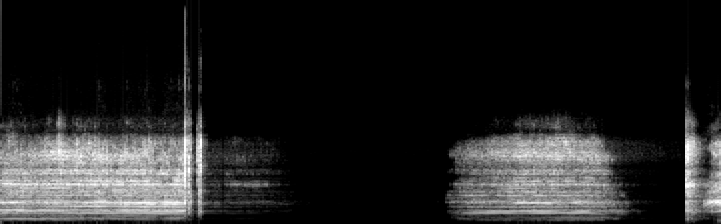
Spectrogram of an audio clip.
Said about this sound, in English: There's train coming.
